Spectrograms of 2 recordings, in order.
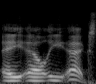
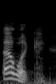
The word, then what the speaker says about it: Alec: hear it correctly i my first name is spelled a-l-e-x the world pronounces that alex my family pronounces it ellick i go by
